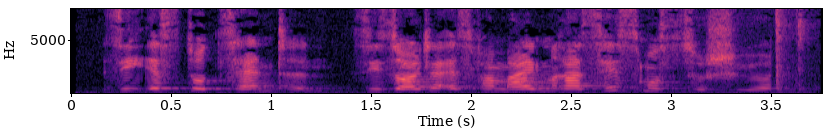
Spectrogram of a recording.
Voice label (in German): Kommentatorin; The Good Fight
